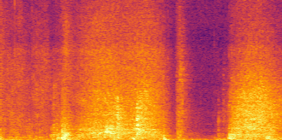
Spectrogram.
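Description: Hard plastic graded comic slabs being stacked and slid across a wooden tabletop: faint rubbing and sliding, with a few light knocks as the cases meet, and a longer slide near the end.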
